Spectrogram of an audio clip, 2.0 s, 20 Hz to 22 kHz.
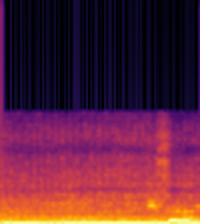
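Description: Sherman M4A4 tank's engine running with a steady low drone as the tank drives forward at low speed.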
